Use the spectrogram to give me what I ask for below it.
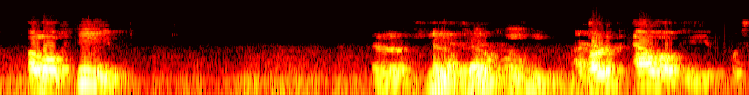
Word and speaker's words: Elohim: D here and so English speakers are going to say hello E now put the emphasis on the first syllable which is incorrect and they will give it a full vowel sound which is incorrect I will teach you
